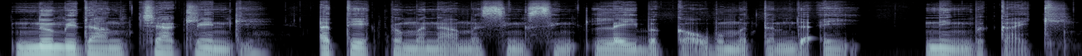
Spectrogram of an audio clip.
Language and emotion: Manipuri, sad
